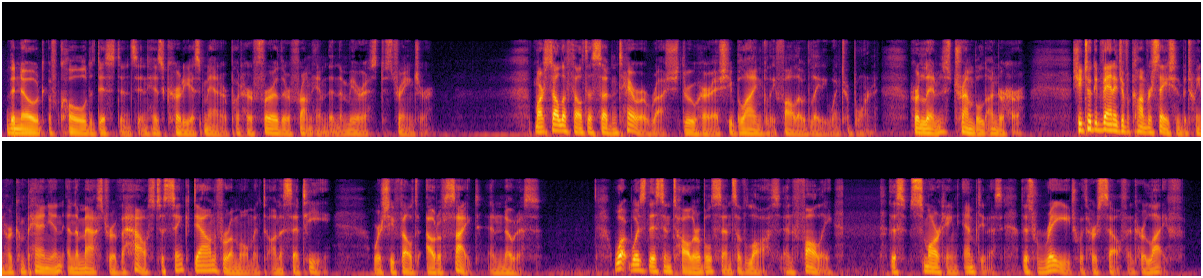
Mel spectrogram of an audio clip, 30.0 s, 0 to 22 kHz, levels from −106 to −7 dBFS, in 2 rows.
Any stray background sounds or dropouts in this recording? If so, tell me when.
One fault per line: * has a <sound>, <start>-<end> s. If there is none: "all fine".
all fine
